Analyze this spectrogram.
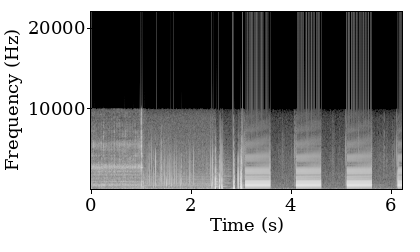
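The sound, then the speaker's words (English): An old-fashioned telephone busy signal from the Lynbrook exchange, of a kind still containing the old-fashioned dial tone retired in 1965: after a few seconds of clicking and mechanical switching clatter, a harsh, buzzy tone pulses on and off about once per second, four loud bursts. “Next, of course, I wanted to hear another busy signal which was rather near and dear to me, the one which still contained the old-fashioned dial tone that I'd grown up with, but had been retired in 1965.”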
